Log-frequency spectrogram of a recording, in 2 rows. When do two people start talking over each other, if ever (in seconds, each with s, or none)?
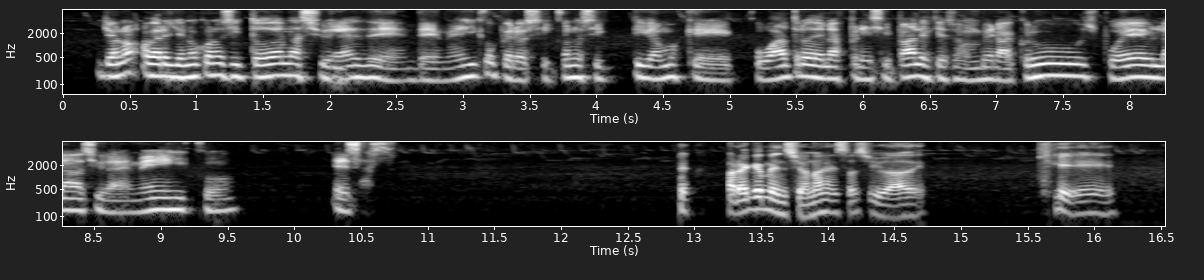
none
